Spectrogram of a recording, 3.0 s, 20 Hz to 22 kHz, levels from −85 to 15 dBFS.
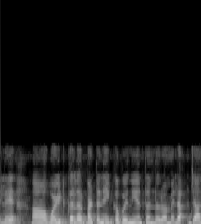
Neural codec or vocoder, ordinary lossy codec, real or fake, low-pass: codec, 16 kHz, 4 kbps, X-Codec, HuBERT features, trained on LibriSpeech; none; fake; none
